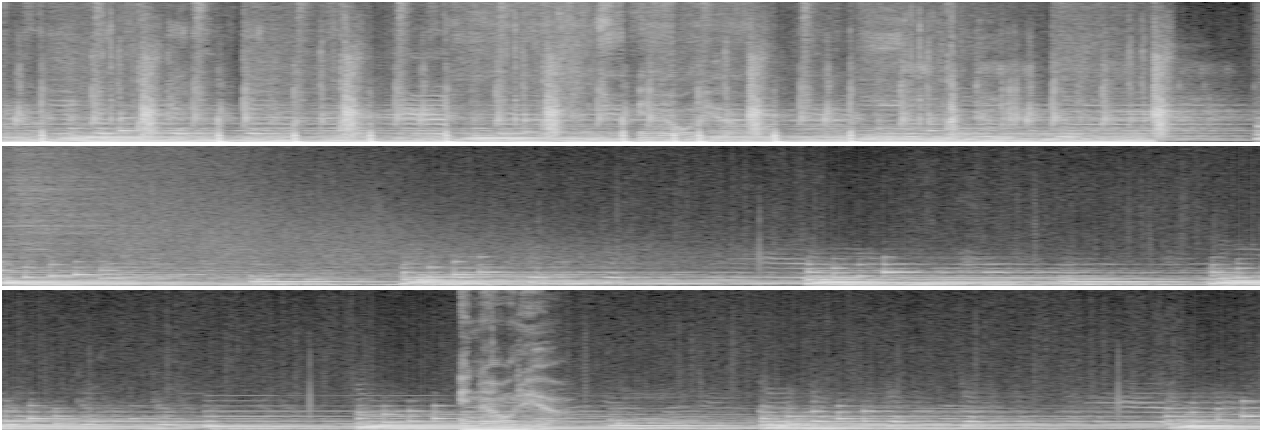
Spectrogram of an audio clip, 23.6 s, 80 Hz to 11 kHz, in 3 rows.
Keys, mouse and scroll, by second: 1.0 click, 2.4-4.1 drag, 6.4-7.0 drag, 7.8 s, 11.4 click, 13.2 shift+middle click, 13.6 click, 13.9-14.6 drag, 15.0 x, 15.8-16.3 middle drag, 15.8 x, 16.8-17.8 drag, 18.0 x, 18.9 click, 19.7 click, 20.7 click, 22.4-23.5 drag.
